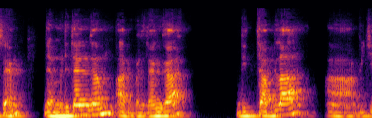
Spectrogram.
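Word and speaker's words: mridangam: uh you mentioned different instruments I would just pronounce them the midangam or balanga the tabla which is of course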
